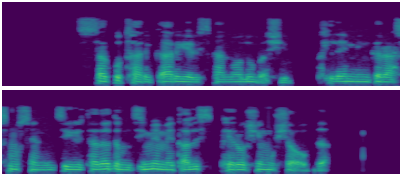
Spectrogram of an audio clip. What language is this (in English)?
Georgian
